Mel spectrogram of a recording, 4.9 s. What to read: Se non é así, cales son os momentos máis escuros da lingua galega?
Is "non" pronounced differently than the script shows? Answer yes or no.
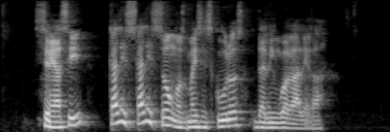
yes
